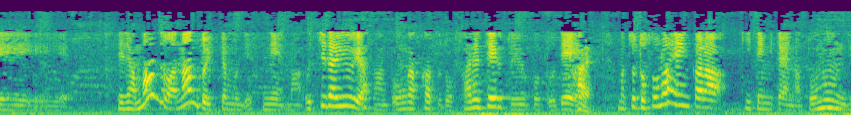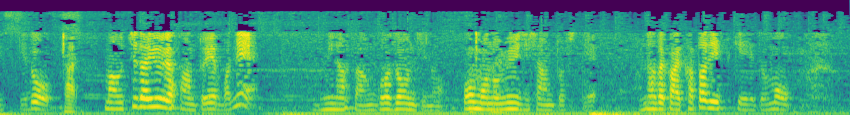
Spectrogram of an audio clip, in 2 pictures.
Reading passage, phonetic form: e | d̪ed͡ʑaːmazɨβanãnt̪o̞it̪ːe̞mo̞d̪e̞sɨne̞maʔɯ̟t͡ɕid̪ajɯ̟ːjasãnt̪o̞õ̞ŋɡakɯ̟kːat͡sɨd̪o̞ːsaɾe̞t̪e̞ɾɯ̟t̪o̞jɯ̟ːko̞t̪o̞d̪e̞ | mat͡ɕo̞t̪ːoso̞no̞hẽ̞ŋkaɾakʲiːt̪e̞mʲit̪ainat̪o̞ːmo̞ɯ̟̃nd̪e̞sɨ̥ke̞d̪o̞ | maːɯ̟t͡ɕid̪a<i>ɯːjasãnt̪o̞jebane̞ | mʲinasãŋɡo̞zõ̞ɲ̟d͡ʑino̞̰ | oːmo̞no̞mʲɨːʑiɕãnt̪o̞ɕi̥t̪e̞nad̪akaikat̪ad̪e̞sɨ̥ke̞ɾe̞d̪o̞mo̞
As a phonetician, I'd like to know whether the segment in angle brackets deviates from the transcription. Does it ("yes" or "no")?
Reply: yes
